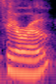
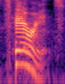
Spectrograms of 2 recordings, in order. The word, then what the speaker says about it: tarot: like the ter cards I said tarot that's fine and she said no Mom it's teret so I guess it's however y'all want to pronounce I call it tarot um let's get into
